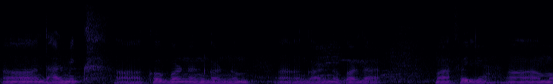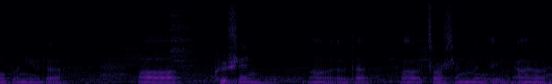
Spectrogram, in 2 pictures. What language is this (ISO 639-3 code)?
nep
